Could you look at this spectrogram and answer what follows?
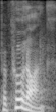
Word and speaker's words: Pepunonk: We know from the Delaware Munsee language that he would have spoken that the main accent is on the second syllable. So just think papoose or something like that, Pepunonk. And the H is largely silent in the way that I'm going to do it, but you can see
